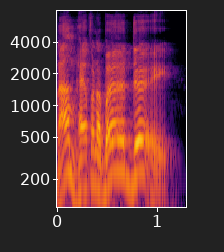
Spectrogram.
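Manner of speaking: high cartoonish mock gloom; mock silly. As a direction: squeak it out absurdly. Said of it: "stand up like this going".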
